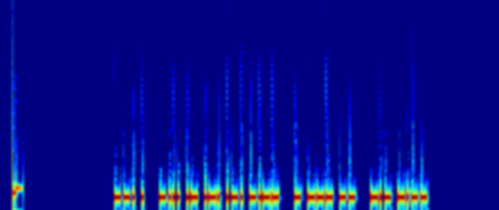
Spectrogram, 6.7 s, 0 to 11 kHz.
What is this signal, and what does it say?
Morse code, heard as a keyed tone, about 37 wpm, 700 Hz. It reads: GE BARRY TOM KY
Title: K1USN SST QSO Practice - 40wpm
